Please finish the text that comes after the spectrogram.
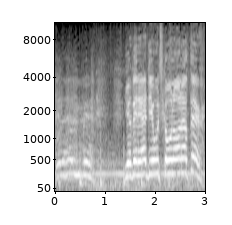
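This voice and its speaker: An actor playing a worried, talkative, plain-spoken uncle with a Texan accent in a video game. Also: male voice, extremely high pitch, fairly even intonation, fairly quick. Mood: agitated. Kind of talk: naturalistic dramatic game acting. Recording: music and car engine behind.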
